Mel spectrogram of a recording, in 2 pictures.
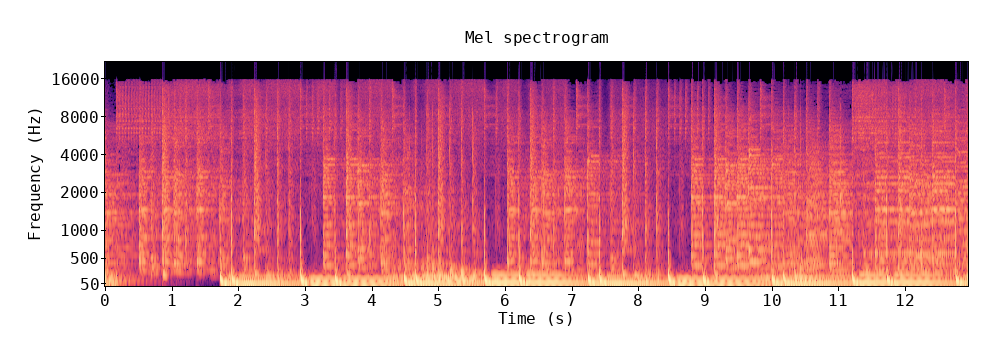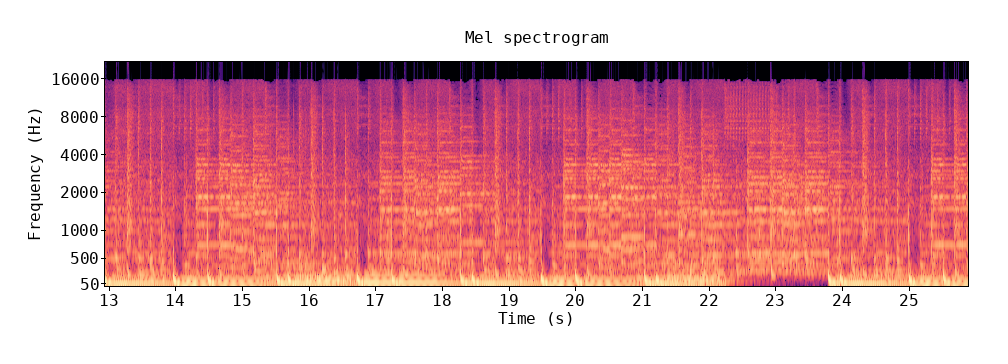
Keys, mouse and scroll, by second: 11.6-14.6 drag, 15.2-17.3 drag, 17.3-18.0 shift+middle drag, 18.0-18.5 scroll down 2, 18.5-19.1 middle drag, 19.1 g.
